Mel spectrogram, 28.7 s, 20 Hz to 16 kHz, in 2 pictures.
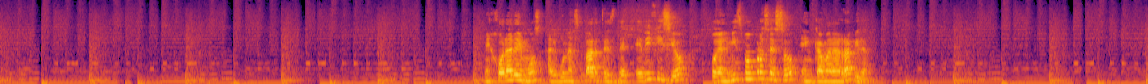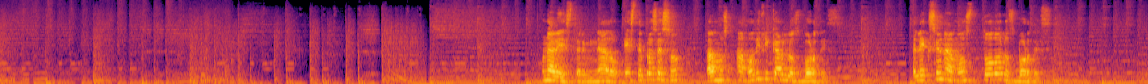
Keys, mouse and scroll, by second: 0.6 click, 0.8 Tab, 1.5 click, 2.3 click, 3.3 click, 4.3 click, 4.4 scroll down 1, 4.5 middle click, 4.9 Tab, 5.1 click, 6.7-9.2 drag, 9.2 scroll down 2, 9.6 scroll up 1, 10.4 click, 12.2 click, 12.5 click, 12.6 shift+click, 12.6-13.2 scroll down 5, 12.7 shift+click, 13.2 scroll up 2, 13.4 click, 14.5 click, 14.7 Tab, 15.0 scroll up 1, 15.1 click, 15.4 scroll down 2, 15.7 click, 16.7 click, 16.8 scroll up 2, 17.4 click, 17.6 scroll down 2, 17.8-18.2 scroll up 1, 18.6 click, 18.8 click, 19.2 click, 19.3 scroll down 2, 19.4 middle click, 19.7 middle drag, 19.9 scroll up 2, 20.0 middle click, 20.3 click, 20.3 scroll down 1, 20.4 Tab, 20.4 click, 20.6 scroll up 1, 20.7-23.7 middle drag, 23.7 click, 25.3 click, 26.0 middle click, 26.9-27.9 scroll down 2, 27.9-28.7 middle drag.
